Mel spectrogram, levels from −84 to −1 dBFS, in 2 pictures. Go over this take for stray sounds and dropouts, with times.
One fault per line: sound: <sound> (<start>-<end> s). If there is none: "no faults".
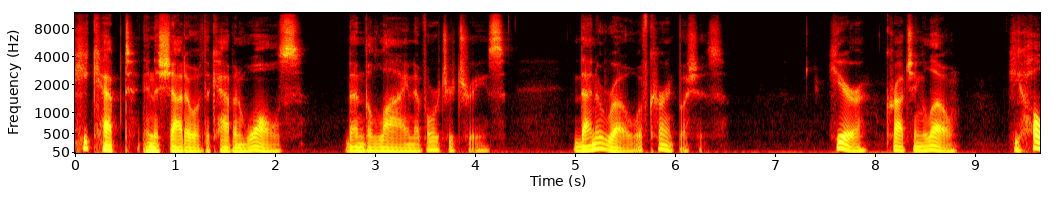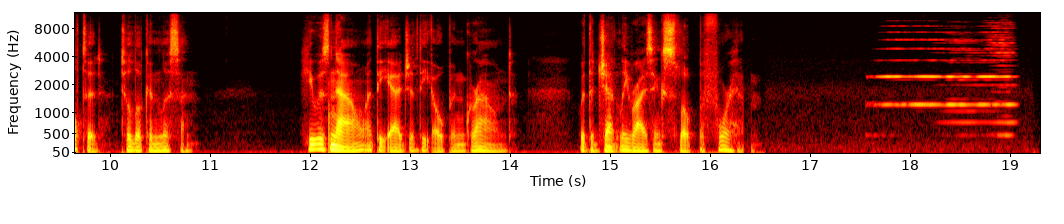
sound: dropout (16.3-16.4 s)
sound: squeak (17.6-19.1 s)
